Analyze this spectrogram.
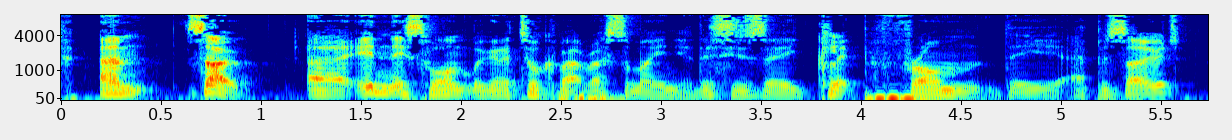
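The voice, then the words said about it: Congested, bunged-up voice. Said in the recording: “I've been quite ill with a bad throat infection ... I'm sure you can still hear the last bits of it now as I remain all bunged up and ridiculous”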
